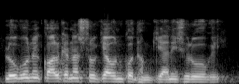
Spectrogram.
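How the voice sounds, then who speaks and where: A man's voice: mid-range voice, fairly even intonation, fast, darkish tone. A man speaking as a company head on a phone call, explaining himself insistently and repeating his phrases. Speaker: company head answering a customer. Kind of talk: phone conversation, persuasive explaining.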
